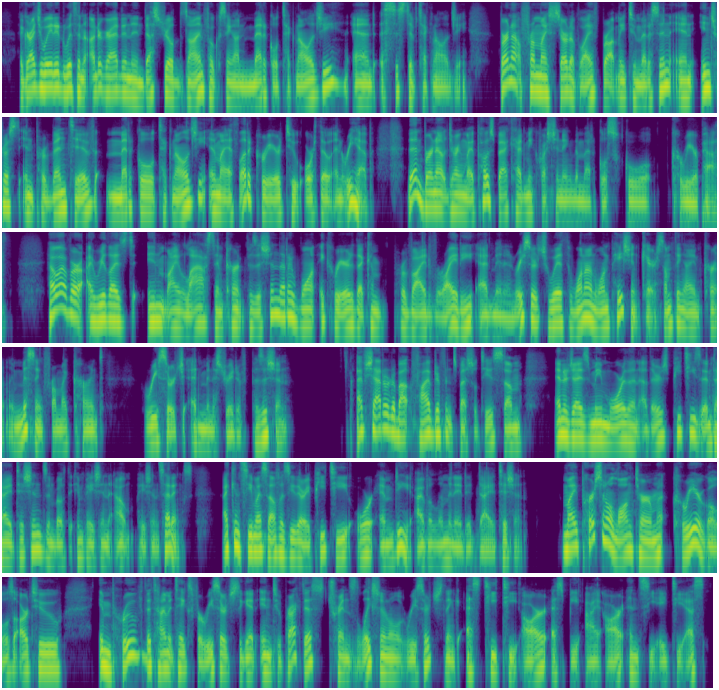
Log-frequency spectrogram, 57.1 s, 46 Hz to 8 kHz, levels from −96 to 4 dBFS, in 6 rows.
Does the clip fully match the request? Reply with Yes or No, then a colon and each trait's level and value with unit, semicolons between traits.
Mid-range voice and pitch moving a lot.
No: low, 110 Hz; wide, 6.2 semitones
